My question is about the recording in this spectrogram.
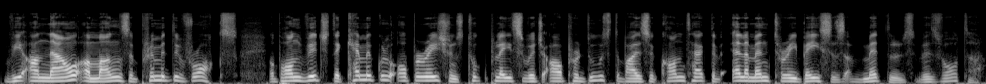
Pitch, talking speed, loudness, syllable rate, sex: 150 Hz, 165 wpm, -17 LUFS, 5.5 syllables/s, male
